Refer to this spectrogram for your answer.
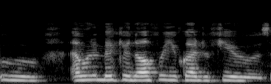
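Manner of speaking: cotton-mouthed mob-boss voice, as if cheeks stuffed. Describing a famous actor's mouth trick, imitating Marlon Brando as the Godfather. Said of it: "That's not how he sounds".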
